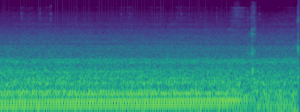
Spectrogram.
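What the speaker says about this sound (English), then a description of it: "I'm trying to hear that turbo spool." A Subaru WRX STI's turbocharged engine holds a steady, loud drone from inside the cabin, droning on evenly for several seconds before easing slightly near the end.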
